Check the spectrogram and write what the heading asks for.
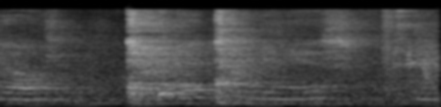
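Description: A boy coughing: two sharp coughs close together, the first a little over half a second in, between short voiced hesitation sounds.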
